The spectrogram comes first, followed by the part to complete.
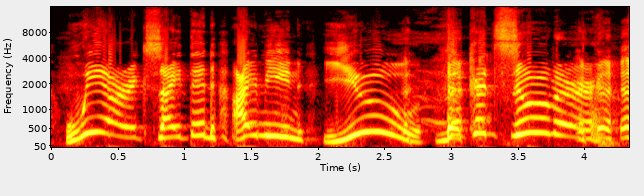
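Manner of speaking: high, very slow pointed delivery; mock presenter. Mocking the presenter's pitch to consumers, high slow voice. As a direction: spell out the sales pitch slowly.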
